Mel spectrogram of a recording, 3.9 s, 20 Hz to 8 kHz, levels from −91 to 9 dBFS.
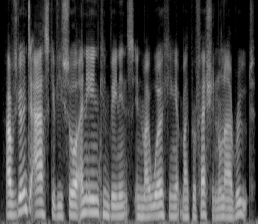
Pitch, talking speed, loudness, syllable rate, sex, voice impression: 140 Hz, 295 wpm, -21 LUFS, 7.7 syllables/s, male, masculine, adult-like, slightly soft, fluent, refreshing, sincere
